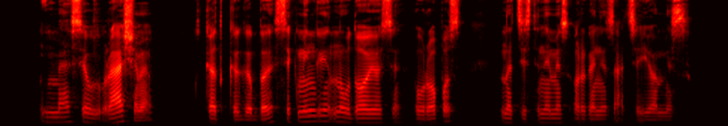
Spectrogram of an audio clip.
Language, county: Lithuanian, Šiauliai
